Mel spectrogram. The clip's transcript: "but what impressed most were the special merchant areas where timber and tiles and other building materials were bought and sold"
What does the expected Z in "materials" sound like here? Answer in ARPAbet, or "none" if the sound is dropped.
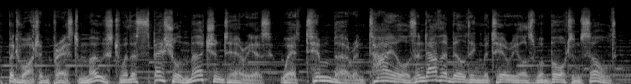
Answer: Z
